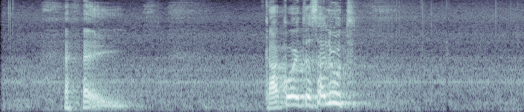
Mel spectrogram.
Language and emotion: Russian, positive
